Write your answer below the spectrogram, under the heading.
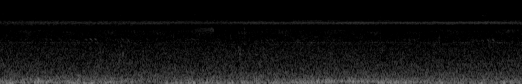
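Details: Riverside crickets keep up a continuous high-pitched shrill trill, almost buried under loud low rumbling water noise that dominates the short recording.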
